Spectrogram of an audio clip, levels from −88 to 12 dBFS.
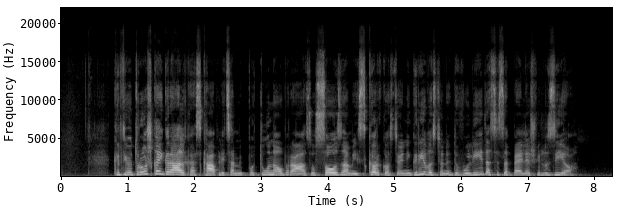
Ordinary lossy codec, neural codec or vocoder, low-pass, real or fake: none; vocoder, 44.1 kHz, 128 mel bands every 512 samples, BigVGAN v2; 19.8 kHz; fake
